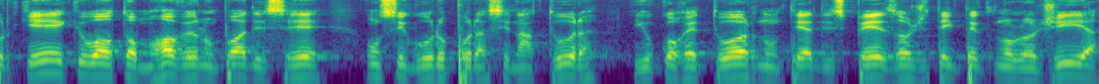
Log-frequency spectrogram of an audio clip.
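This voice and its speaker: A man's dark, mellow tone at medium pitch, with fairly even intonation and a moderate pace. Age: 60s. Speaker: insurance brokers' union president. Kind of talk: panel discussion. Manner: halting.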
